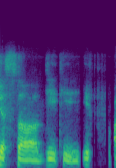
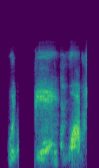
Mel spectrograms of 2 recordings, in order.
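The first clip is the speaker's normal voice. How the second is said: hushed, whispered delivery. During the game, a player's character whispers to a companion: whispering. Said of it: "I whisper to Vedant".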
